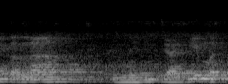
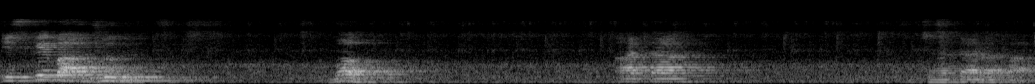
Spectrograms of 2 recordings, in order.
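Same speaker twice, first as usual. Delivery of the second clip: slow correct example; 4 semitones lower, 5 dB quieter, slower than usual. Shown as a demonstration. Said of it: "सही वाक्य क्या बनता है?".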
